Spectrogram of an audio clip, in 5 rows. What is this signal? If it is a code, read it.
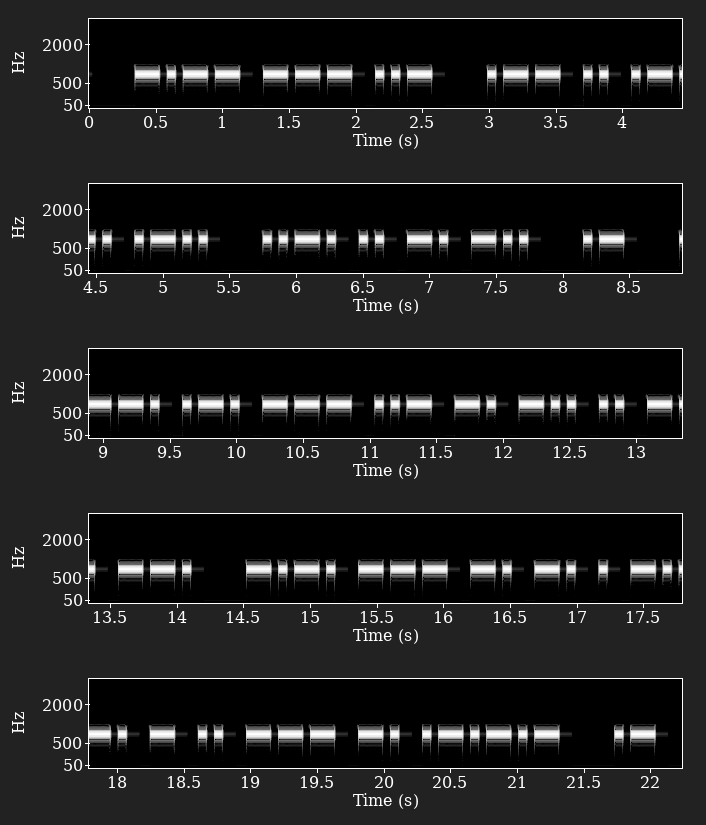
Morse code, heard as a keyed tone, about 20 wpm, 750 Hz. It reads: YOU WILL FIND A GROUNDING CONNECTION. A
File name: Morse / 20WPM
